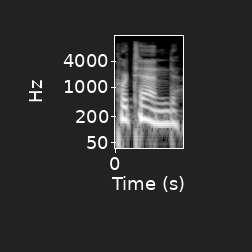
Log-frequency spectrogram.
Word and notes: portend: American English

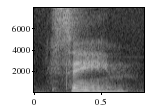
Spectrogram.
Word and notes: same: American English

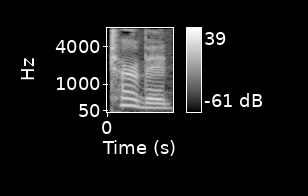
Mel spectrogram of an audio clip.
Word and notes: turbid: American English

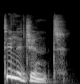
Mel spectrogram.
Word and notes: diligent: British English; ɪ

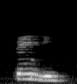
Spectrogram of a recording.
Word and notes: Témbini: Purépecha

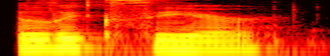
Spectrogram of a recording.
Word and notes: elixir: American English; ɚ - əɹ

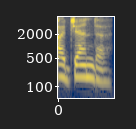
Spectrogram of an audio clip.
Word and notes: agenda: noun

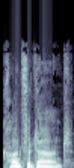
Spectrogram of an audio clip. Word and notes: confidant: American English

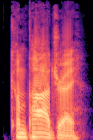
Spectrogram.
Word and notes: compadre: American English; ɑː

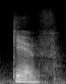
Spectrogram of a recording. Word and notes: give: American English

